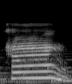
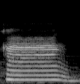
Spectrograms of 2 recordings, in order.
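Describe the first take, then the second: First: The syllable is said on a falling tone. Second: The syllable is said on a level mid tone. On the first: "รูปเอกจะเป็นเสียงโท" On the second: "ไม่มีรูปวรรณยุกต์เป็นเสียงสามัญ"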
